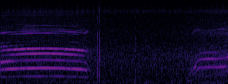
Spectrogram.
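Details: Cats intimidating and fighting each other, filmed in slow motion. A long, steady, tonal yowl is held for nearly two seconds and then breaks off with a click. After a quiet pause, a second wail begins, rising in pitch.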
